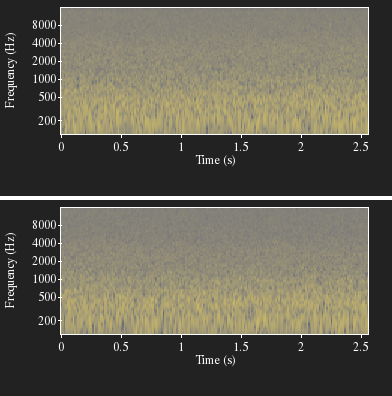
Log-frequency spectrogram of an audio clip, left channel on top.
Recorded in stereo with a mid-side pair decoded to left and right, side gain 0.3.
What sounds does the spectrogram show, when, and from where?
Only background noise.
